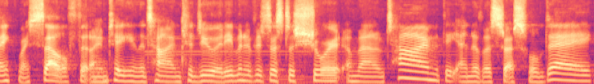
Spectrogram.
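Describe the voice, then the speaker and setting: With music in the background, a woman with a very deep, low voice talks at a fairly quick pace with hardly any pauses, very even loudness and ordinary pitch variation. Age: 60s. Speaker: orthopedic surgeon and movement teacher. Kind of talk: interview monologue.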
